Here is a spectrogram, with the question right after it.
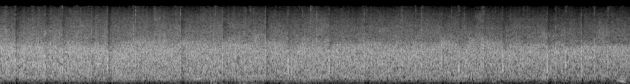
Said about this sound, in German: Bitte einmal kurzen Applaus für Team Content.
